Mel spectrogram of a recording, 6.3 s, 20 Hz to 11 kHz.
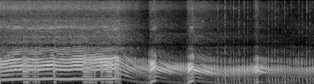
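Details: $97 Temu Chinese gas chainsaw cutting wood: strong steady scream that dips and recovers as it bites into wood, pulling cleanly; runs well until it later runs out of fuel, not a fault.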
